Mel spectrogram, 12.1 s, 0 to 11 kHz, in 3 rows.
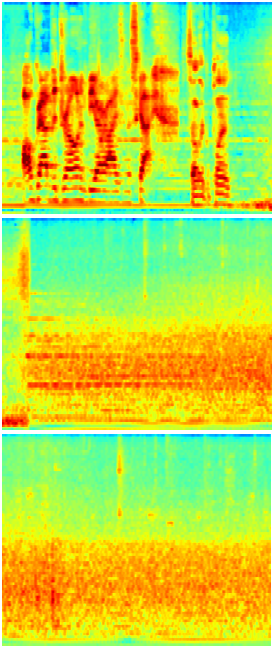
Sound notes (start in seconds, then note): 4.2 light dramatic music; 6.9 traffic humming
